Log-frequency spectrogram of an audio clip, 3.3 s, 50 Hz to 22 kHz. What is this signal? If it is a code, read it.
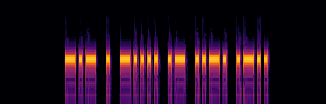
Morse code, heard as a keyed tone, about 36 wpm, 700 Hz. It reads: KE6AFL
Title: USA Call Signs - 6 Characters - 2x Character Spacing - 35wpm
